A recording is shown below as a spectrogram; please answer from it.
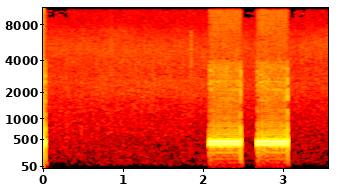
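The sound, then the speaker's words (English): Ringing on a telephone line, heard from the caller's end: after a short silence, one double ring of two brief, steady buzzing pulses in quick succession. “How many times do you have to ring the phone before you pick up?”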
